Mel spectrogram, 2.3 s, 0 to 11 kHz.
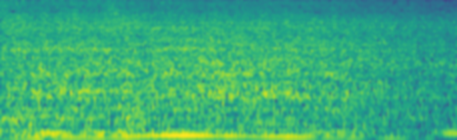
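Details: Toyota after reinstalling the cleaned original OEM throttle body part in place of an aftermarket one that caused code P0505, MAF recently cleaned; engine revs cleanly and falls back to steady idle, no hunting; normal.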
